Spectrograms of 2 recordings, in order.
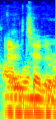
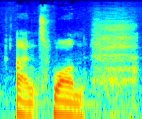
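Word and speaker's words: ANT1: Antenna is literally known as antenna rather than Antwan. Uh yeah, the name is derived from the Greek word for one being Anna. Hence it is pronounced as antenna.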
